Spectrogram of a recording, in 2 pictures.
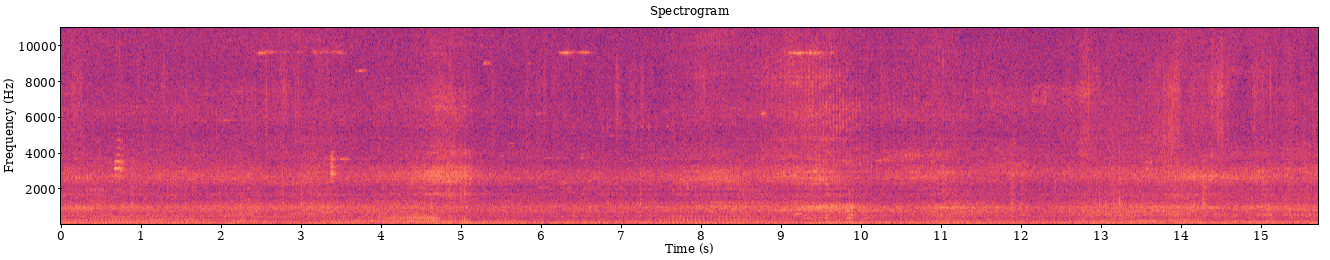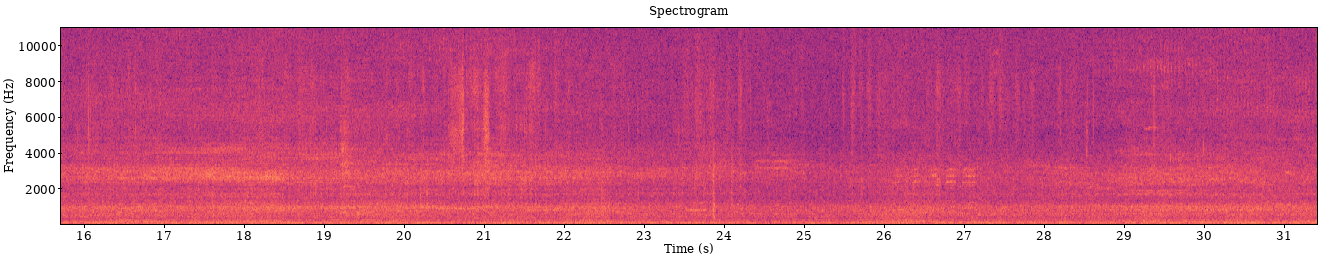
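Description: Steady low drone of a vehicle's engine and road noise, heard from inside the cabin while driving slowly in city traffic.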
